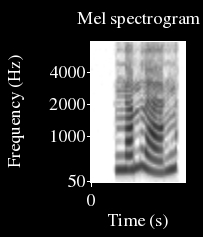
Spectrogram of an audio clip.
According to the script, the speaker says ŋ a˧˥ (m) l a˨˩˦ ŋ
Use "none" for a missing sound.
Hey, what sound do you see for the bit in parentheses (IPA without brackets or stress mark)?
m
